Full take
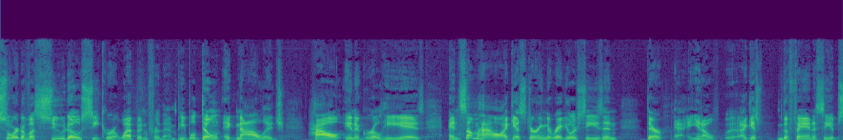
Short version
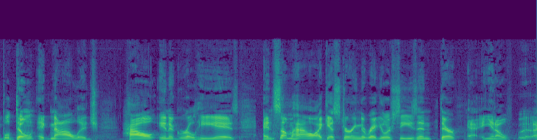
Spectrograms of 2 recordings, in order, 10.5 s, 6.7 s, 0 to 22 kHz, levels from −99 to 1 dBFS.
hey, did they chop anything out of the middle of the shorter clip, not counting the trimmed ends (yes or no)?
yes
